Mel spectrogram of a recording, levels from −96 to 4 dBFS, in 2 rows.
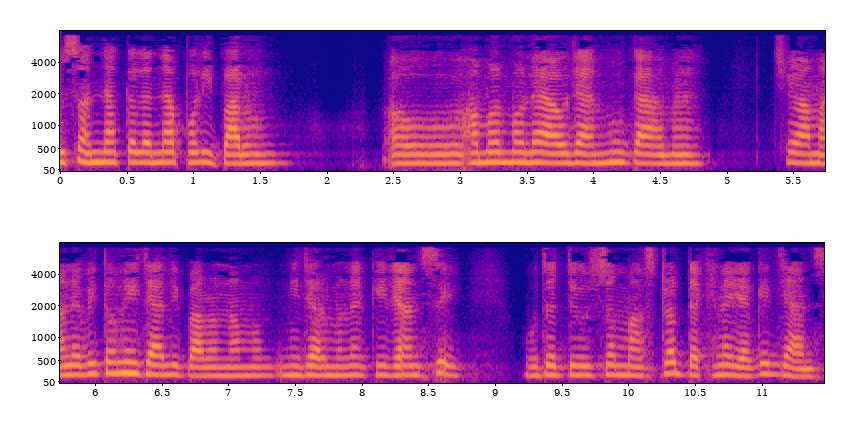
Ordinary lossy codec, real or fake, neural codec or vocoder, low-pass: MP3, 32 kbps; fake; codec, 16 kHz in and 24 kHz out, 0.4 kbps, LongCat-Audio-Codec, two codebook decoder; 7.2 kHz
